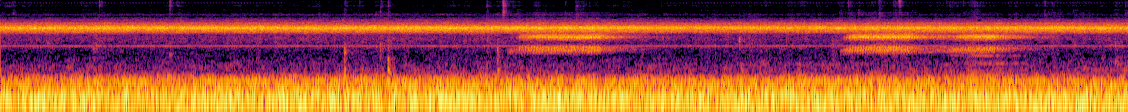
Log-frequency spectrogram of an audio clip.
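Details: Many frogs singing through rainfall: a continuous high chorus hum under steady rain, then two separate bouts of lower, buzzy croaks, each lasting about a second or two, in the second half.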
